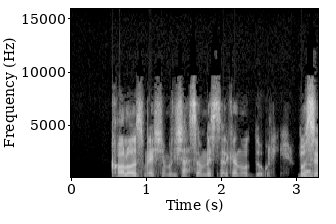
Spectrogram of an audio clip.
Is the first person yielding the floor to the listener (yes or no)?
no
